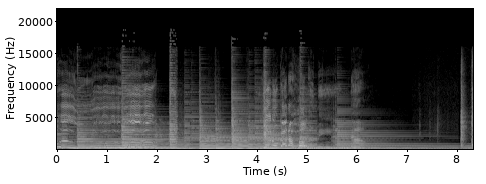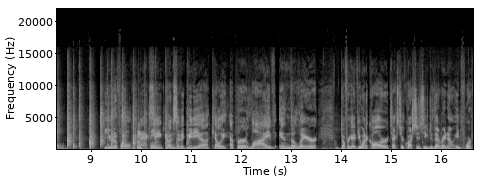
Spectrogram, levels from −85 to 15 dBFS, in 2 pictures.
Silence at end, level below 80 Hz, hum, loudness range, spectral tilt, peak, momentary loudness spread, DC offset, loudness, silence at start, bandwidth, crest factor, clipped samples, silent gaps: 0 s; -48 dBFS; none; 6 LU; -4 dB/octave; -2 dBFS; 14 LU; under 0.1%; -21 LUFS; 0 s; 18.5 kHz; 20 dB; under 0.1%; none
